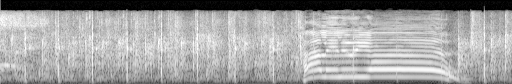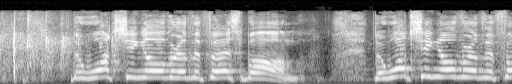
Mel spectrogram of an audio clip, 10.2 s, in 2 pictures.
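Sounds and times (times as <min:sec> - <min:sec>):
audience clapping in a steady rhythmic beat: 0:00.0 - 0:07.2
speech: 0:03.0 - 0:04.9, 0:05.8 - 0:10.2.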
